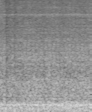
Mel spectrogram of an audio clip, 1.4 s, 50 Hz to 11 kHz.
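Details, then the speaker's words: Nissan R32 Skyline after A/C repair, engine idling: smooth steady low hum and faint even tone, no clatter or squeal; A/C compressor magnetic clutch engaged and running normally, air blowing cold. "Let's start it up and see if the AC kicks on. Oh, you hear that? AC kicked on."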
